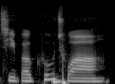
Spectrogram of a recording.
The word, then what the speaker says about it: Thibaut Courtois: And let me just tell you that when I was on the conference with Carlo Ancelotti and Thibaut Courtois, how'd I do with my pronunciation there, Tom? – That was very good.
